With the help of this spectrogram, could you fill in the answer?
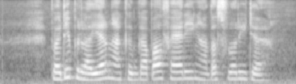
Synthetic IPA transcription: b̥a̤dib̥əlajarŋaɡ̥ə̤mkapalfɛɾiŋat̪ɔsfloɾid̥a

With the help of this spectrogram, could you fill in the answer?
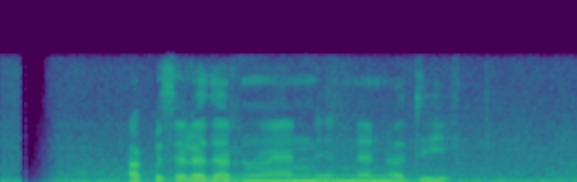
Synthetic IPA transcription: akuseləd̪aɾunɐjanːenːənod̪i

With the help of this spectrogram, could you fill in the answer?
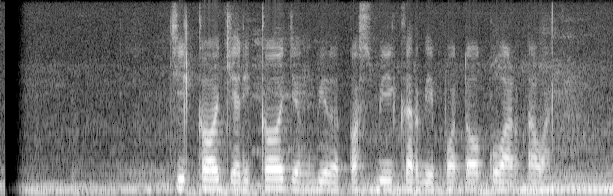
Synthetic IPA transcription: t͡ʃikɔd͡ʒɛɾikod͡ʒɨŋbilkɔsbikɨrdipɔt̪ɔkuwart̪awan

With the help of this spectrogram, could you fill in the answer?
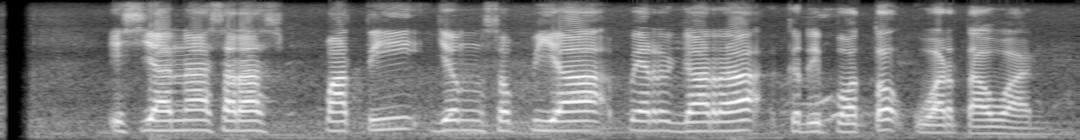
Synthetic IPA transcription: ʔisianasaɾaspat̪id͡ʒɨŋsopiapɛrɡaɾakərdipɔt̪ɔkuwart̪awan

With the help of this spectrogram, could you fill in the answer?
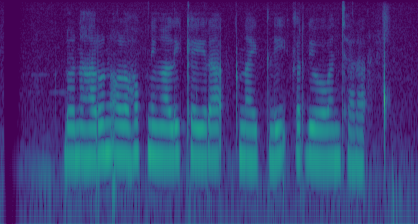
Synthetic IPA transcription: dɔnaɦaɾunɔlɔɦɔk̚niŋalikaiɾaknait̪likɨrdiwawaɲt͡ʃaɾa

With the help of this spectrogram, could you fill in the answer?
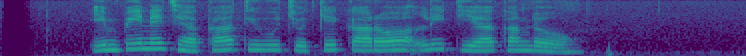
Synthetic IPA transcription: ʔimpined̥ʒ̥a̤kad̪̥i̤wud̥ʒ̥ṳt̪̚kekaɾolid̥i̤akanɖɔ

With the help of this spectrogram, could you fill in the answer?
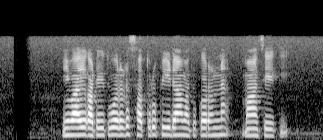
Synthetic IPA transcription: meːʋaːjekaʈiit̪uʋələʈəsat̪uɾupiːɖaːmɐt̪ukəɾanːəmaːseːkḭ

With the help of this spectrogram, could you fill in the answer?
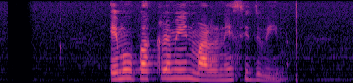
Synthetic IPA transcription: eməupɐkrɐmeːnmɐɾɐnesid̪uʋiːmə̰

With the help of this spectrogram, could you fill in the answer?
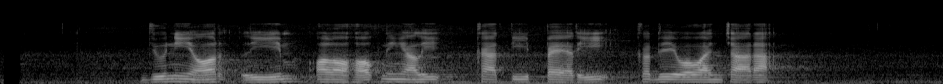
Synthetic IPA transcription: d͡ʒuniɔrlimɔlɔɦɔk̚niŋalikat̪ipɛɾikərdiwawaɲt͡ʃaɾa

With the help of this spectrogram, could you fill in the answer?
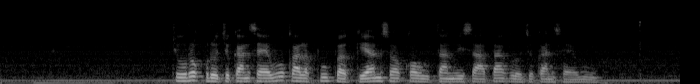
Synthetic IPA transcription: t͡ʃuɾʊk̚ɡɾo̥d͡ʒ̥ṳkansewukaləb̥ṳb̥ä̤ɡ̥eansɔkɔhut̪anwisat̪aɡɾod͡ʒ̥ukansewu

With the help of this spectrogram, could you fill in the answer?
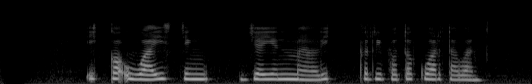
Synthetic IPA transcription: ʔikɔʔuwaɪsd͡ʒɨŋ | d͡ʒajənmalɪkːɨrdipɔt̪ɔkuwart̪awan

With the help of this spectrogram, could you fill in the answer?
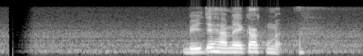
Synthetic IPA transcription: biːd͡ʒəɦæməekakmə

